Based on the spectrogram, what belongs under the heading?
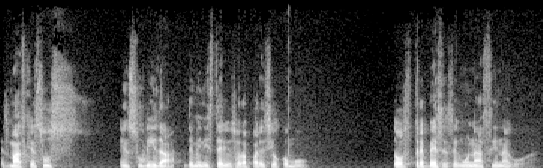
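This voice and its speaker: A middle-aged man from El Salvador with a Salvadoran accent, preaching a sermon as pastor, rising to near-shouting and calling out to the congregation. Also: mid-range voice, measured pace. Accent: Salvadoran Spanish.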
